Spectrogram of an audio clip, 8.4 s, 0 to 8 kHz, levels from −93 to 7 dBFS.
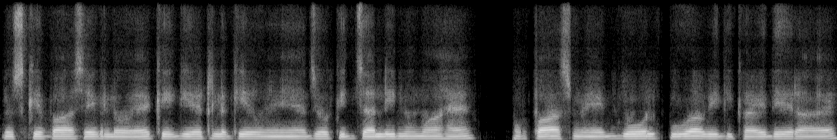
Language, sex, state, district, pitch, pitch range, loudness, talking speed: Hindi, male, Rajasthan, Bikaner, 120 Hz, 115-120 Hz, -16 LUFS, 170 wpm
